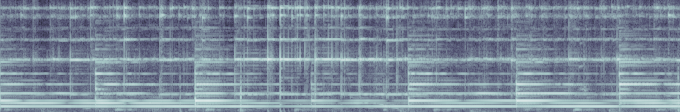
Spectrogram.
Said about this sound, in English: stands in the middle of the courtyard at Mobile County Training School, in the center of Africatown, ringing the school's bell.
